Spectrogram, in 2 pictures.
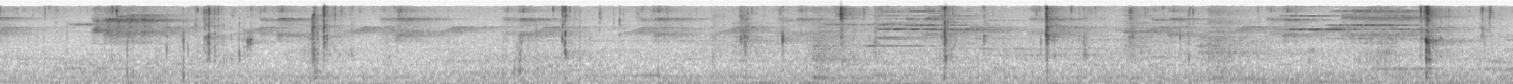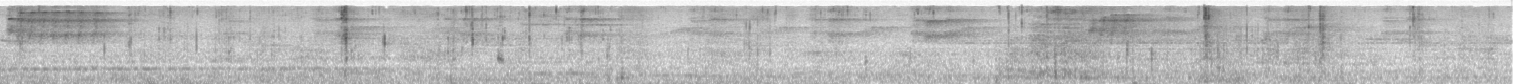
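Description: Close-up chewing and wet mouth clicks of a person eating a mouthful of rice and fish curry, with fingers mixing rice against a banana leaf near the end.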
